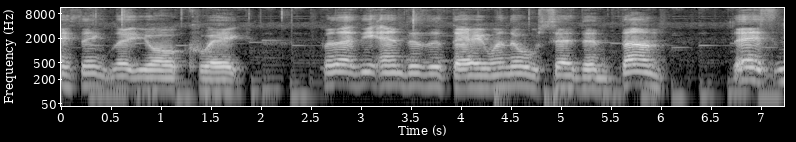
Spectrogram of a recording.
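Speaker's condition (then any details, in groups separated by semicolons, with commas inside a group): ALS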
